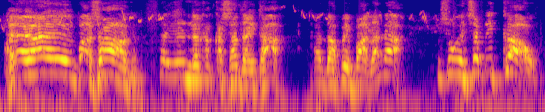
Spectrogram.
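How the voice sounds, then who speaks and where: High, fretful older villager. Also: male voice, animated, moderate pace, pushed and bright, a little hiss or hum, full character voice. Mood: flustered. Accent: Filipino, Ilocano. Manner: exclaiming, fussing, swooping delivery. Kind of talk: Ilocano comedy radio drama acting.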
